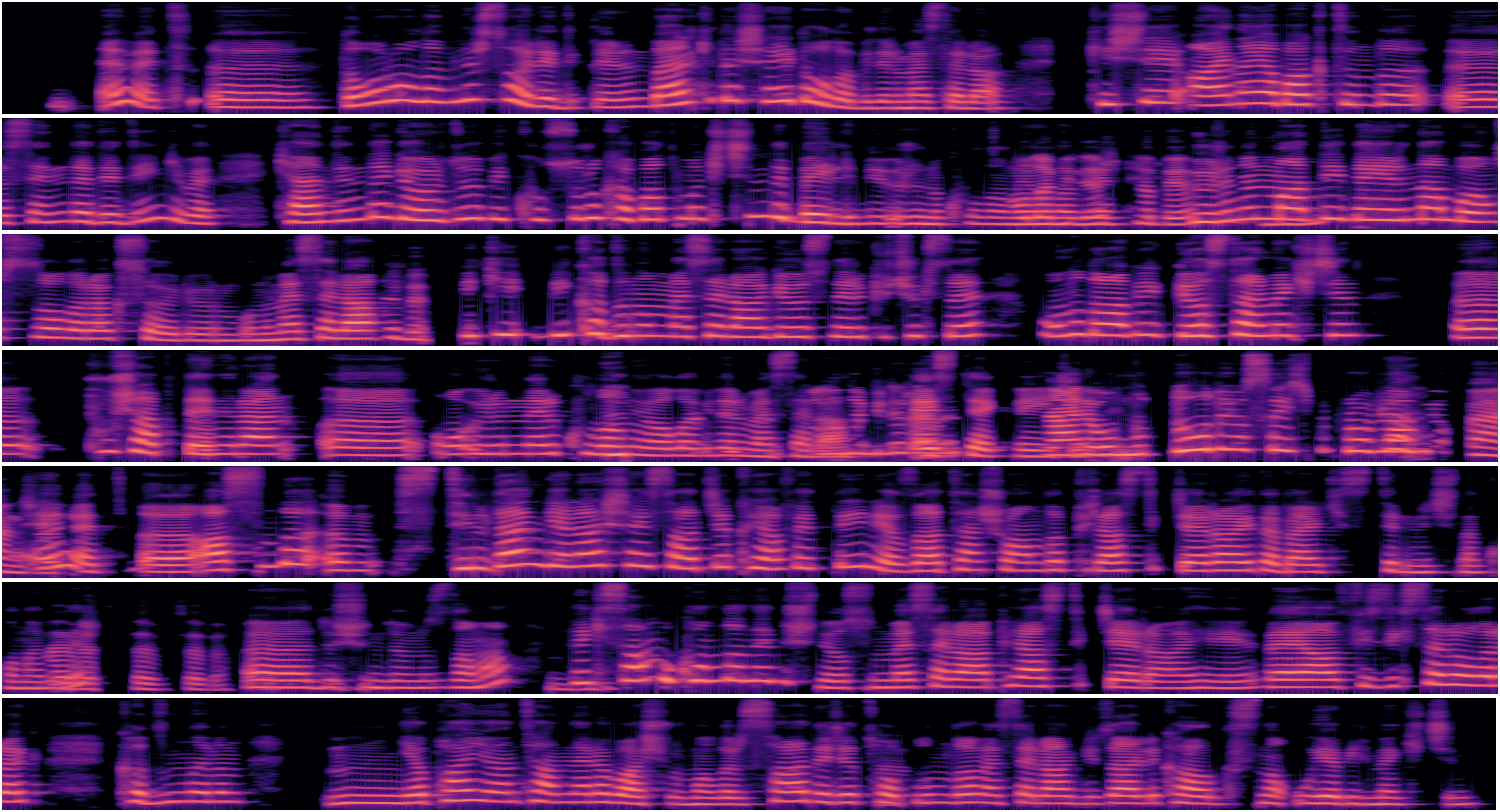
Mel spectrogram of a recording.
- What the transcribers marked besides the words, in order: other background noise; in English: "push up"; unintelligible speech; unintelligible speech
- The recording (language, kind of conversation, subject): Turkish, podcast, Kendi stilini geliştirmek isteyen birine vereceğin ilk ve en önemli tavsiye nedir?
